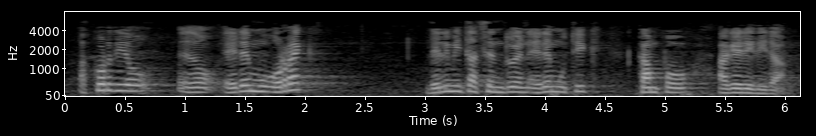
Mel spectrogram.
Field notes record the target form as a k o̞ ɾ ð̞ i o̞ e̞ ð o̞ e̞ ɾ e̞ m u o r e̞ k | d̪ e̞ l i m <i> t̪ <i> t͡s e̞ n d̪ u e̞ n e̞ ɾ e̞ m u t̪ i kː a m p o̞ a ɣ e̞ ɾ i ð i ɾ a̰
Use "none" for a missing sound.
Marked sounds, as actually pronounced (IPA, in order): i, a

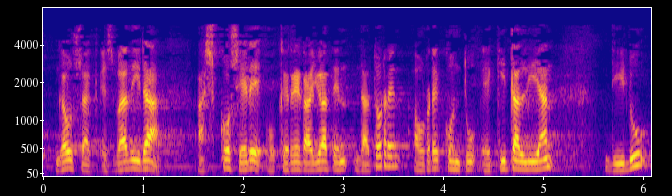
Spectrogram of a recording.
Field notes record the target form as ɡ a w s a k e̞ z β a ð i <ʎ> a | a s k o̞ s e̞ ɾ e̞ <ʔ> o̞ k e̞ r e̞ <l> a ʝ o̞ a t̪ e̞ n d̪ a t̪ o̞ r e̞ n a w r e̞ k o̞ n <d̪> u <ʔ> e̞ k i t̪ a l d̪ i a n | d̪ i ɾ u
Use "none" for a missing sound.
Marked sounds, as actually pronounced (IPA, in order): ɾ, ʔ, ɾ, t̪, ʔ

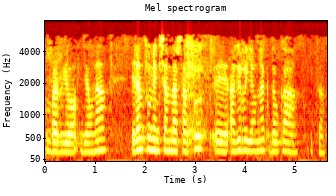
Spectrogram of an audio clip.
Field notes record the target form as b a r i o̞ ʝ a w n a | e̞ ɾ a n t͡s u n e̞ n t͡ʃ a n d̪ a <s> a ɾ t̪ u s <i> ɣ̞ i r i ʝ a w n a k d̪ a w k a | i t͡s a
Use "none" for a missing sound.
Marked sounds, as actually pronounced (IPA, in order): s, a

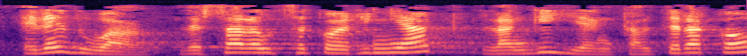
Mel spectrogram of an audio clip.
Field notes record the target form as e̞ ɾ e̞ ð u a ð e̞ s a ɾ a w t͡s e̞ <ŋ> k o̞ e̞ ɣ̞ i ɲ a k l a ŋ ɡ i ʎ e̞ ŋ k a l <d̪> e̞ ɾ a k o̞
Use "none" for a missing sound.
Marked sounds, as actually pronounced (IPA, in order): none, t̪

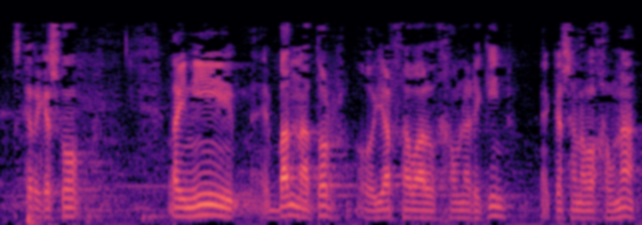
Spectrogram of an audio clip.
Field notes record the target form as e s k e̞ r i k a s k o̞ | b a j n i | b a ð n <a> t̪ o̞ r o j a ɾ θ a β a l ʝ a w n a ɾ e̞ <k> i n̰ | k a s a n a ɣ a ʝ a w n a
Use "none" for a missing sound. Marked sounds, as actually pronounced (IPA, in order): a, k

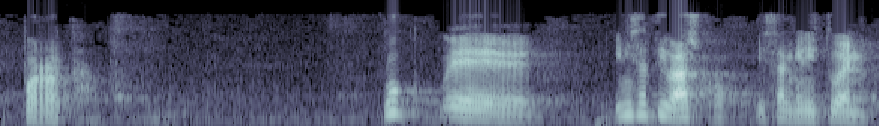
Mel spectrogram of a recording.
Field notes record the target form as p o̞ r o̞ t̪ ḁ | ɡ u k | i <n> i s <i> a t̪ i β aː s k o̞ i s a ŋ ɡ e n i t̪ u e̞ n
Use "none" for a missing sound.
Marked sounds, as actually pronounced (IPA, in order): n, j

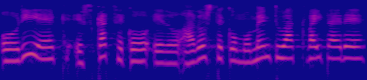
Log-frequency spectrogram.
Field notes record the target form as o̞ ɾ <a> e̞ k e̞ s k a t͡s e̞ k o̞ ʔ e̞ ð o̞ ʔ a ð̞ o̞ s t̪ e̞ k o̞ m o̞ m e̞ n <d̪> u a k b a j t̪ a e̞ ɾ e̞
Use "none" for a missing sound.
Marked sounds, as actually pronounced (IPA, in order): i, t̪

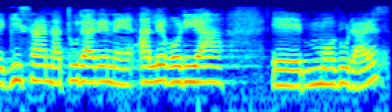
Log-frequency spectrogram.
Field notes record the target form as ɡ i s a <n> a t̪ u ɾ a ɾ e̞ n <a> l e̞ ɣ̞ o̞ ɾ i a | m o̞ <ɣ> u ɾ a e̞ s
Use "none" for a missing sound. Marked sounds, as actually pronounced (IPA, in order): n, a, ð

